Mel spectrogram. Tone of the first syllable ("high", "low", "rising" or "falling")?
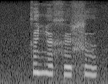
high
